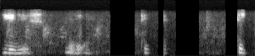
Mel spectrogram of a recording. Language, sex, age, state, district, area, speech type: Urdu, female, 18-30, Delhi, North West Delhi, urban, conversation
